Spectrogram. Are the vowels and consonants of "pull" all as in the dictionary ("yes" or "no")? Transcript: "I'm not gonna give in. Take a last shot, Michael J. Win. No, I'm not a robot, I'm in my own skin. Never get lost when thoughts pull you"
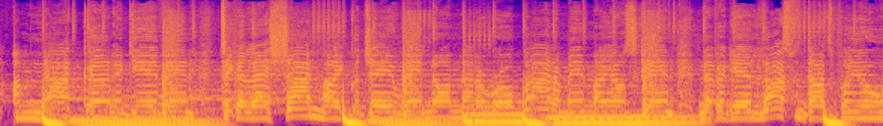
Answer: no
